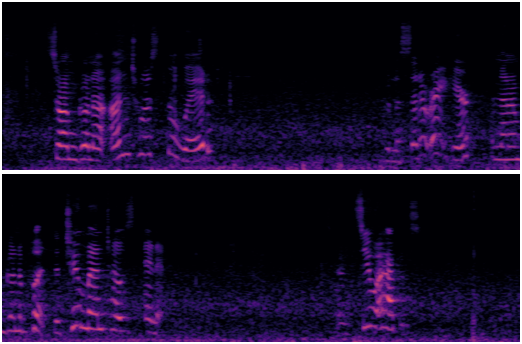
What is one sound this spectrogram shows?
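A young girl speaks with animation close by.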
